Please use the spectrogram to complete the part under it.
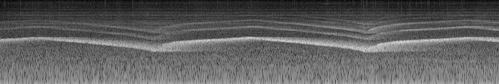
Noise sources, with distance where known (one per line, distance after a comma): siren, near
